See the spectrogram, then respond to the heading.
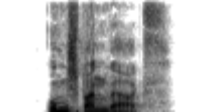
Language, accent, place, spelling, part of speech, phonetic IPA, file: German, Germany, Berlin, Umspannwerks, noun, [ˈʊmʃpanˌvɛʁks], De-Umspannwerks.ogg
- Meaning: genitive singular of Umspannwerk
